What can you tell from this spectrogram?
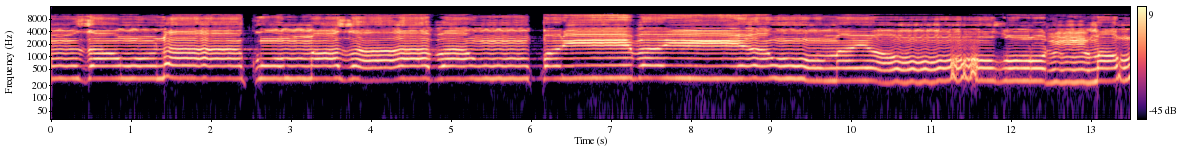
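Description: A man's voice reciting the Quran in the melodic, drawn-out mujawwad style. He holds long notes with wavering ornaments, with a few short breaks for breath.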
